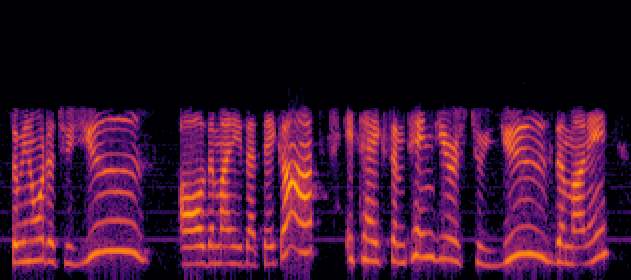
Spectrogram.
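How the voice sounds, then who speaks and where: Speaking at a moderate pace with a German accent, a woman uses a high pitch, lively intonation and an animated tone. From Germany. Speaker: candidate for state house, businesswoman. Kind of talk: political debate. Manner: animated, emphatic.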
